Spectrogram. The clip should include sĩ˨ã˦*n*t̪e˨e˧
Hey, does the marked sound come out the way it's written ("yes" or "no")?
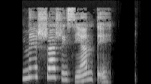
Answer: yes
